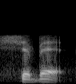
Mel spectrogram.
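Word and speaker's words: Shebet (שבט): Now the word for this rod, staff, scepter is Strong's number 7625, and it is Shebet.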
